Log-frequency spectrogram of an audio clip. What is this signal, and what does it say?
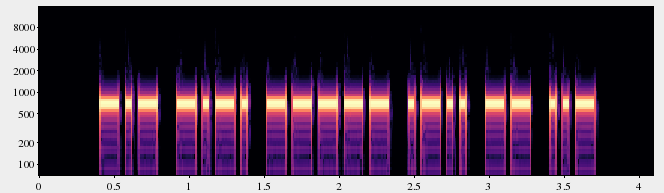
Morse code, heard as a keyed tone, about 28 wpm, 700 Hz. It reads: KC0LMU
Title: USA Call Signs - 6 Characters - Repeated 3x - 28wpm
